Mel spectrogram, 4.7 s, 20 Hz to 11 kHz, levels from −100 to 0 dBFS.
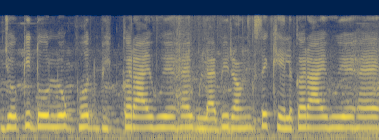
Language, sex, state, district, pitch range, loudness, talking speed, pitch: Hindi, female, Bihar, Vaishali, 220-235 Hz, -13 LUFS, 215 wpm, 225 Hz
